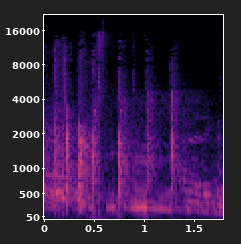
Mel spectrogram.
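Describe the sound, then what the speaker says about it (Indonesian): Children clap their hands in a quick, slightly ragged rhythm, about five sharp claps at quarter-second spacing, fairly close, with voices talking over and between them. "Tepuk tangan untuk adik-adik gede."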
